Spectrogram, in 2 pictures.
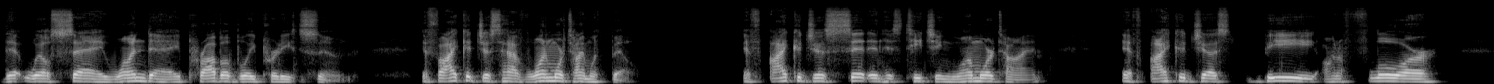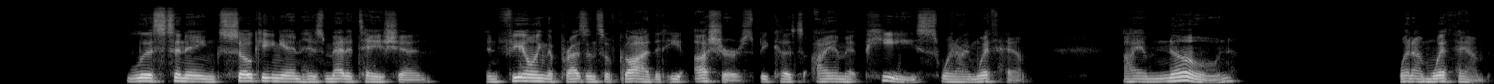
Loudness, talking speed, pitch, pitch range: -21 LUFS, 135 wpm, 135 Hz, 125-150 Hz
